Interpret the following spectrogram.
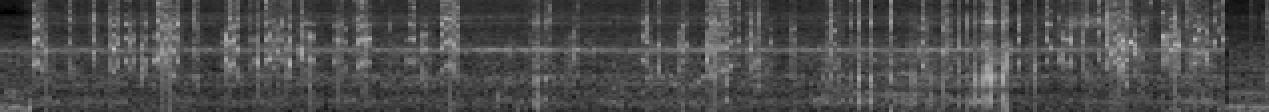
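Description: Gritty scraping and crackling of foundry green sand being pressed, packed and smoothed by hand in a steel molding flask, a rapid run of small rasps with no pause.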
